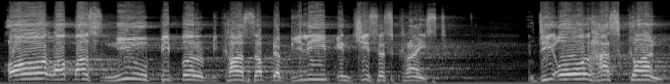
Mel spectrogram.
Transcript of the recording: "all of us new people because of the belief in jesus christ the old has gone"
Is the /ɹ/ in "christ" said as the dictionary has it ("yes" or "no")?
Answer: yes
